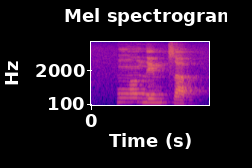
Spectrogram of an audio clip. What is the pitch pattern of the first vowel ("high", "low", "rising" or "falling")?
high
